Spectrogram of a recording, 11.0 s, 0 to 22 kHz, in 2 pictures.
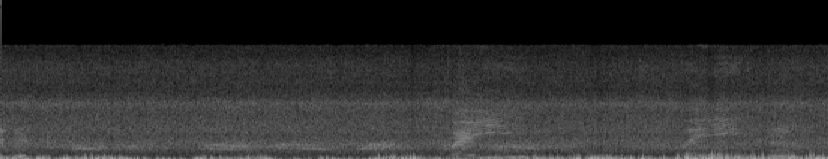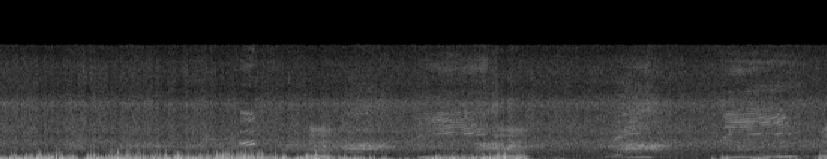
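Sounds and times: child reading aloud: 0:02.9 - 0:03.8, 0:04.4 - 0:05.5, 0:06.8 - 0:11.0
bird giving harsh calls: 0:06.4 - 0:09.0, 0:09.6 - 0:10.1.

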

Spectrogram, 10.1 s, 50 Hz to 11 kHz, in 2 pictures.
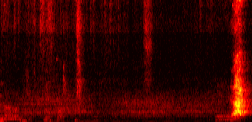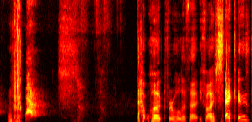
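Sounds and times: dog barking: 0:04.6 - 0:06.0.

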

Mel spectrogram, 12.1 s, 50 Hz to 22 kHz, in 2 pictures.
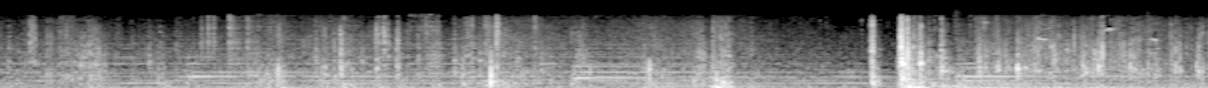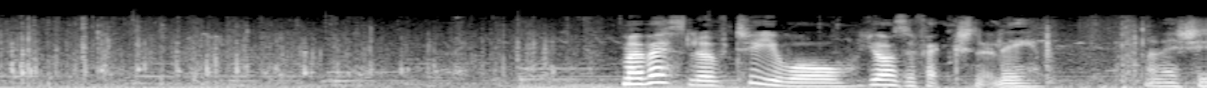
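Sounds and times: horse hooves on stone paving: 0:00.0 - 0:03.9, 0:04.6 - 0:09.9
background music: 0:00.0 - 0:12.0.

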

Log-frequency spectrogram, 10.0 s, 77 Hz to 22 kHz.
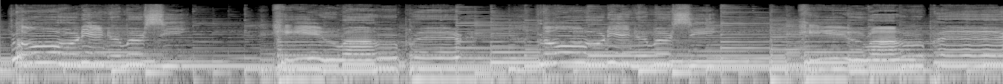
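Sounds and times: fingerpicked acoustic guitar: 0:00.0 - 0:10.0
man singing: 0:00.0 - 0:10.0.

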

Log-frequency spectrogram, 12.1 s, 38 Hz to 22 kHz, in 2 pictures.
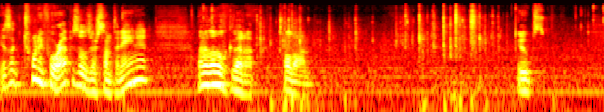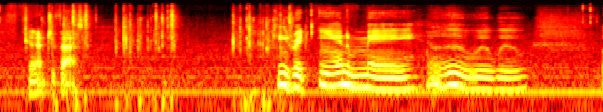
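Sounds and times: typing on computer keyboard: 0:02.6 - 0:05.1, 0:06.6 - 0:07.8, 0:08.4 - 0:08.9.

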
